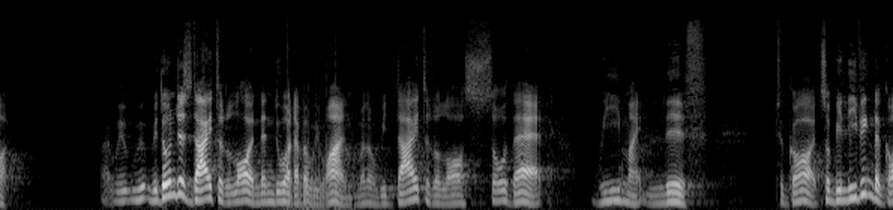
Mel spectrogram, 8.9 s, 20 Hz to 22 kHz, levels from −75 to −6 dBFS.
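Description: Processor overload crackle runs from 2.88 to 3.57 s in this speech clip, starting right after "law and then do". For about 0.7 s the audio is broken by a rapid run of tiny silent gaps with hard edges, heard as gritty tearing over the sound. The processing could not keep up, and dozens of short buffers, each around 5 ms, missed their deadlines and dropped to silence. The crackle ends once the load eases.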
